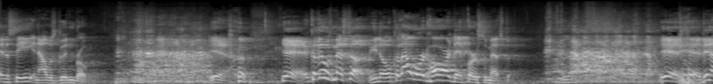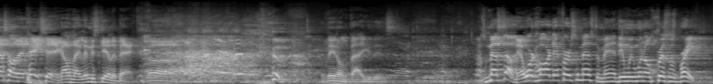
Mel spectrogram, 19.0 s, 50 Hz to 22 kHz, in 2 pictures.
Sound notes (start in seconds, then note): 7.2 audience laughing; 11.3 audience laughing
